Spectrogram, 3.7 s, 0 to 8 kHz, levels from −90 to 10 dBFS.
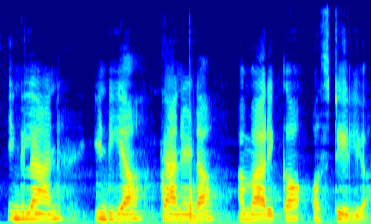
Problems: none marked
